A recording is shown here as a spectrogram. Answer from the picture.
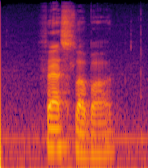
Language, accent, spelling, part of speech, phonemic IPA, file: English, Pakistan, Faisalabad, proper noun, /fɑːɪsɑːlˌbɑːd/, En-Faisalabad.oga
- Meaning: A city in Punjab, Pakistan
